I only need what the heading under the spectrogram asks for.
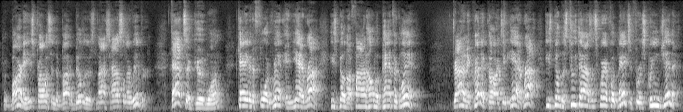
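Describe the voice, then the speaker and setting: A man's voice: sits high, expressive, moderate pace. An actor playing a gossiping redneck man in court-ordered therapy, rambling in folksy broken grammar. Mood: mocking. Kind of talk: comedic web series acting. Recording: echoey room, mic at a distance.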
